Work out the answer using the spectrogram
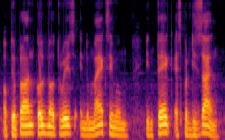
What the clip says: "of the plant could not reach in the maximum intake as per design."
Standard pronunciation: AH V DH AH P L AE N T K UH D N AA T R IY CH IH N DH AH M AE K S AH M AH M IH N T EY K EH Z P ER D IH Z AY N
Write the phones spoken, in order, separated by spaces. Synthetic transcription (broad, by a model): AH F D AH P L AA N K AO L N AA T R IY S IH N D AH M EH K S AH M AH M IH N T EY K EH S P ER D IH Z AY N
